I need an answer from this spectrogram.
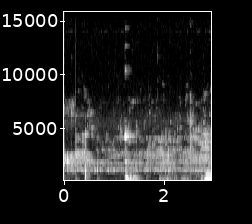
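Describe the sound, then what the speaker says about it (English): Water poured into a pot of whole okra cooking in tomato sauce, with light splashes and drips, one sharper splash midway, and a fuller pour at the end, heard close with no speech. "and here goes the water."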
